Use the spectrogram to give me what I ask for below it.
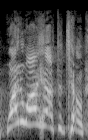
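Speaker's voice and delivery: high, fast complaint; mock whine of a reluctant messenger; whiny protest. Philip refusing to go back to Jesus, a high quick whine.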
